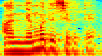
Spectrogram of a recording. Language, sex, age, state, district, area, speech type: Kannada, male, 30-45, Karnataka, Bellary, rural, spontaneous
